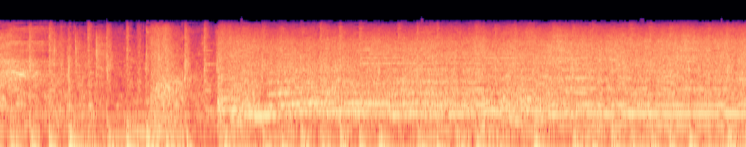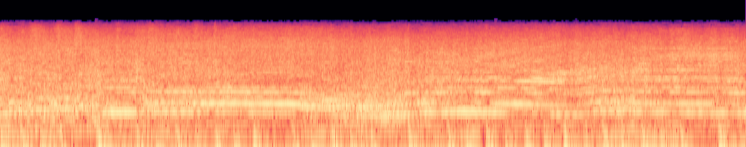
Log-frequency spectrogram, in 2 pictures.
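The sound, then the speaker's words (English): A car engine revs and drones steadily as the car is driven, its pitch rising and falling as gears shift up and down, loud throughout with a brief burst of noise near the start. “Feasibly, you could drive the car.”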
